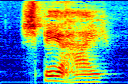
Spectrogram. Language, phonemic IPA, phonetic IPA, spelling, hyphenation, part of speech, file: Dutch, /ˈspeːr.ɦaːi̯/, [ˈspɪːr.ɦaːi̯], speerhaai, speer‧haai, noun, Nl-speerhaai.ogg
- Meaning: spiny dogfish, spurdog, Squalus acanthias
